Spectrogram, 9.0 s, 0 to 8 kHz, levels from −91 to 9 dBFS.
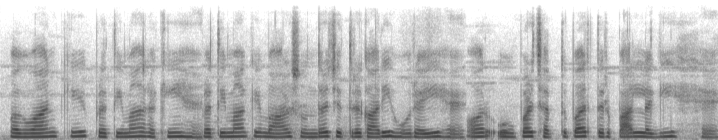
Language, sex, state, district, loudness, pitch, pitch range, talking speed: Hindi, female, Bihar, Jahanabad, -21 LUFS, 220 Hz, 210-230 Hz, 135 wpm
